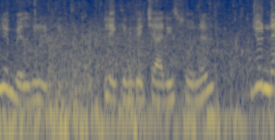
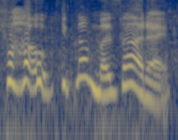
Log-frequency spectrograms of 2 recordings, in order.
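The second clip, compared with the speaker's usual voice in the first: higher-pitched, thrilled outburst; delighted exclamation; 5 semitones higher than usual. Acted. Daughter-in-law enjoying washing at the Yamuna ghat, delighted. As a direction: gush with delight at the fun.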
